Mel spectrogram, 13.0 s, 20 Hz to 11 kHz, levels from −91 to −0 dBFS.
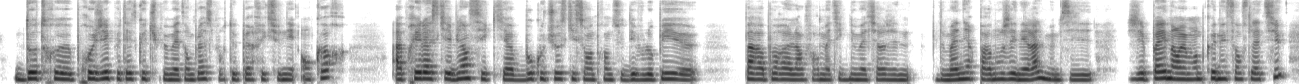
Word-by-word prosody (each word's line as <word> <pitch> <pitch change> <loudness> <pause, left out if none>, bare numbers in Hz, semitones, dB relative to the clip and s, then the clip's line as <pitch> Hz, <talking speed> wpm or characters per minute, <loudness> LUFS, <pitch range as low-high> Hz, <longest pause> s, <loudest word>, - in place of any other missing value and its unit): d'autres, 245 +3 +4
heu, - - -1
projets 245 +3 +3
peut-être 235 -2 -1
que 240 - -1
tu 235 - -8
peux 215 - -4
mettre 205 0 0
en - - 0
place 235 +2 -2
pour 215 -2 -12
te 220 - -3
perfectionner 215 -1 -3
encore. 270 +6 -3 0.4
Après, 225 +2 +3
là, 245 0 +6
ce 240 - -4
qui 240 - -1
est - - +6
bien, 245 +4 +4
c'est 250 -4 -3
qu'il 215 - -4
y - - +3
a - - +3
beaucoup 225 +5 -2
de 230 - -7
choses 235 0 -2
qui 235 - -4
sont 220 -1 -5
en 210 - -2
train 215 0 -5
de - - -1
se 205 - -8
développer, 210 +3 +1
heu, 200 - -3 0.5
par 230 - +5
rapport 220 +1 -1
à 215 -1 +1
l'informatique 205 0 -4
de 210 - -2
matière 205 0 -2
gén 200 -1 -2 0.3
de 200 - -3
manière, 225 +4 +2
pardon 220 -1 0
générale, 225 +1 +3
même 215 -4 +2
si 200 0 -3 0.3
j'ai 230 0 -1
pas 250 +3 +3
énormément 230 -3 +4
de 230 - -4
connaissances 235 -2 0
là-dessus. 230 - -2
220 Hz, 250 wpm, -24 LUFS, 210-235 Hz, 0.5 s, là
